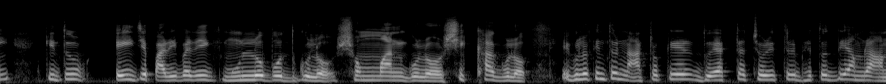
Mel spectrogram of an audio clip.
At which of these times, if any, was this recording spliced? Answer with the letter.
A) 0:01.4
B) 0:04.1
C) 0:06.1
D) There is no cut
D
